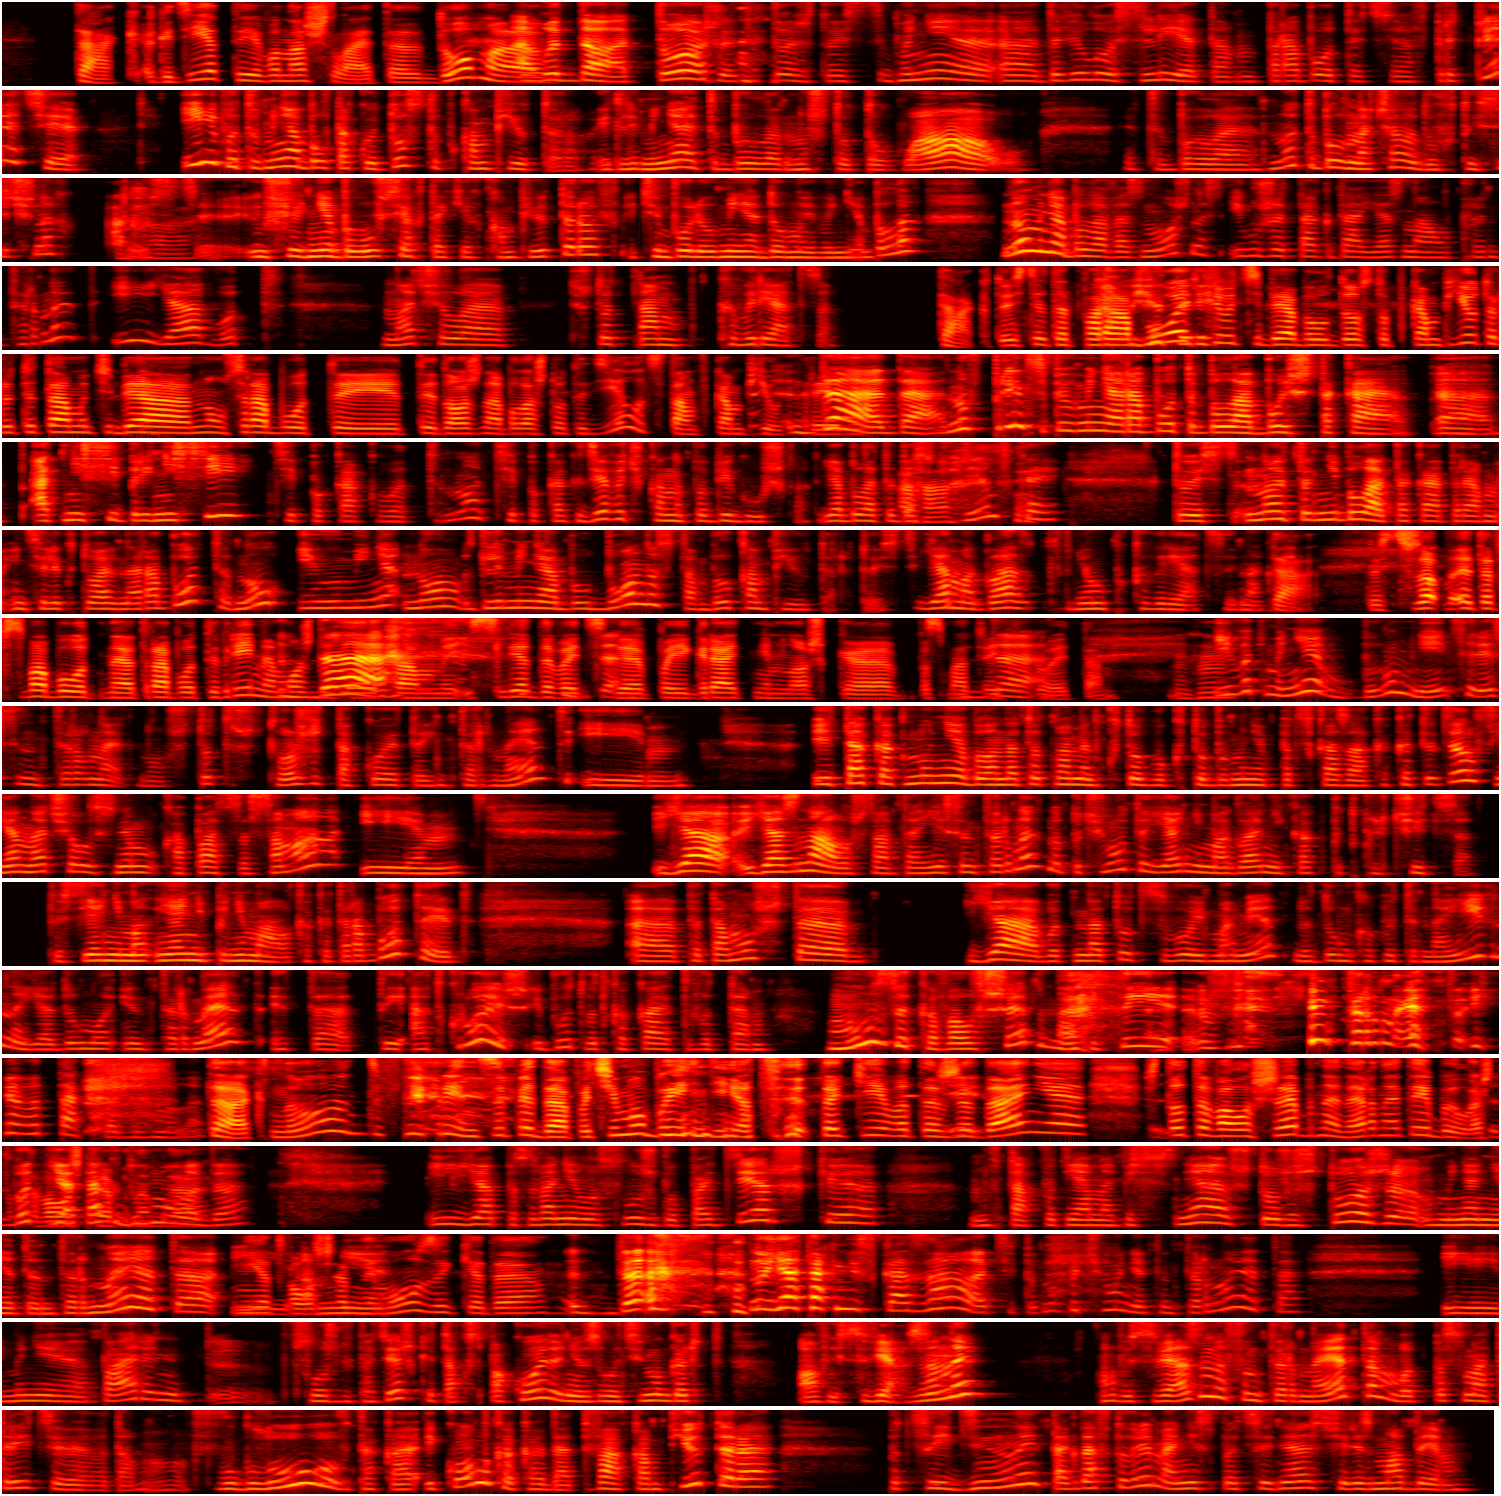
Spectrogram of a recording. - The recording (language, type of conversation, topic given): Russian, podcast, Расскажи о моменте, который изменил твою жизнь?
- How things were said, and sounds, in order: other background noise; chuckle; laughing while speaking: "В компьютере"; chuckle; laugh; chuckle; laughing while speaking: "в интернет"; laugh; tapping; chuckle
